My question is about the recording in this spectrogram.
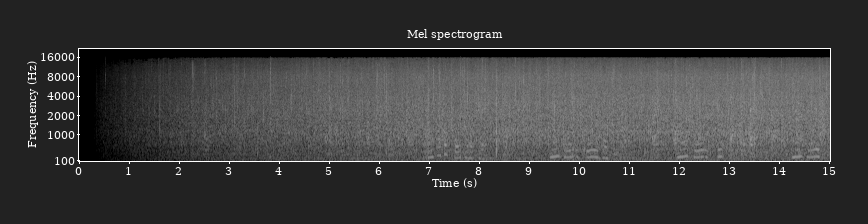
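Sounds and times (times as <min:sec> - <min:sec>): steady rain: 0:00.3 - 0:15.0
sharp raindrop ticks: 0:01.5 - 0:15.0.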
